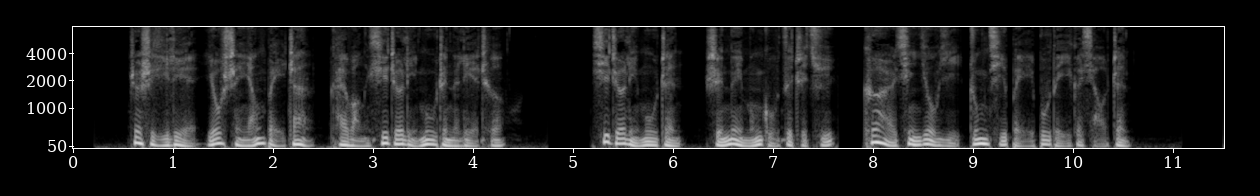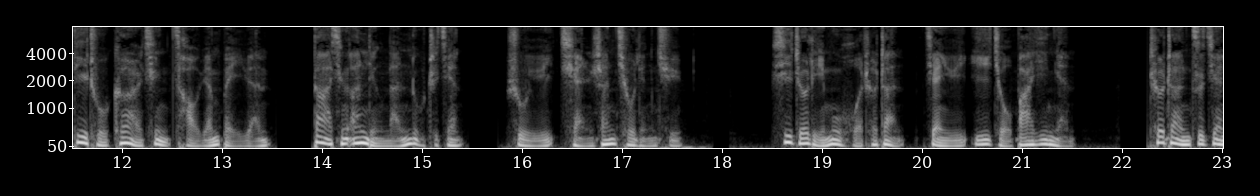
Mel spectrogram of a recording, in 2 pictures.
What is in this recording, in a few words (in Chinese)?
栏目 纪录片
